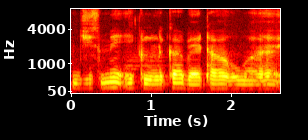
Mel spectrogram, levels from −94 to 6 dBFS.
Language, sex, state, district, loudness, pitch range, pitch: Hindi, male, Jharkhand, Palamu, -18 LUFS, 110-125 Hz, 120 Hz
